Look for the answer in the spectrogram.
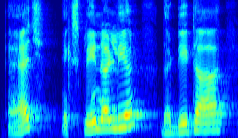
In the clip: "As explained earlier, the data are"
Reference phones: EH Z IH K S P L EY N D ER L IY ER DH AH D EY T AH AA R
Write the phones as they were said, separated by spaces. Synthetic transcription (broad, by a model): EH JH IH K S P L EY N D ER L IY ER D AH D EY T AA R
